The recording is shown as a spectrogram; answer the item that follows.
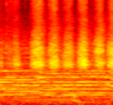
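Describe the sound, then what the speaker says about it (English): A foot scrubber rubs against bare feet in quick, regular scratchy strokes, about six soft rasping passes in under two seconds, close and fairly quiet. "while using my foot scrubber"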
